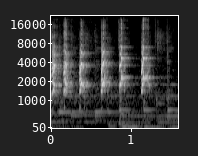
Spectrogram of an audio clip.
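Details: A captive female bald eagle, unable to fly properly from an old collarbone fracture, at a wildlife center, described as a real talker: a quick series of thin, high, chittering notes over soft background music.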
